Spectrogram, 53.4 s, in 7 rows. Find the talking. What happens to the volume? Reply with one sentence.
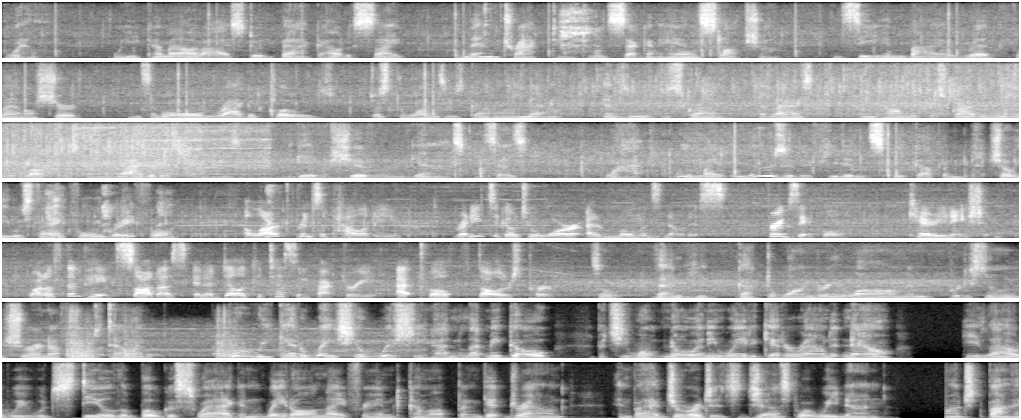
The loudness of the talking stays about the same.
